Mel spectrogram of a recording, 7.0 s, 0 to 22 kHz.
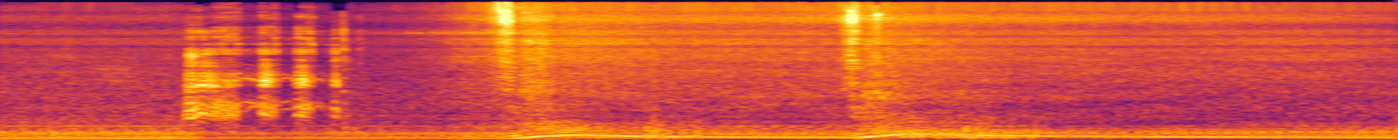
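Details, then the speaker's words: Grand Marquis 5-speed manual, 92,600 miles, first start after about 1.5 years: steady idle, two quick blips rising and settling smoothly, no knocks or misses, no dash lights; sounds healthy. "Sound good. Sounds healthy."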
